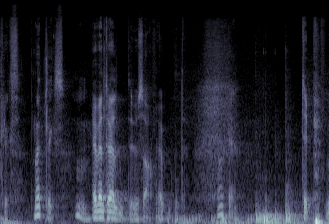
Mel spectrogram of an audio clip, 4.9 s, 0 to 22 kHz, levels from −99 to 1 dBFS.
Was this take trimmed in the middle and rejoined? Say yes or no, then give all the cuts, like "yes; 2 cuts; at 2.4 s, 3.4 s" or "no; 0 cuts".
yes; 2 cuts; at 1.9 s, 2.6 s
